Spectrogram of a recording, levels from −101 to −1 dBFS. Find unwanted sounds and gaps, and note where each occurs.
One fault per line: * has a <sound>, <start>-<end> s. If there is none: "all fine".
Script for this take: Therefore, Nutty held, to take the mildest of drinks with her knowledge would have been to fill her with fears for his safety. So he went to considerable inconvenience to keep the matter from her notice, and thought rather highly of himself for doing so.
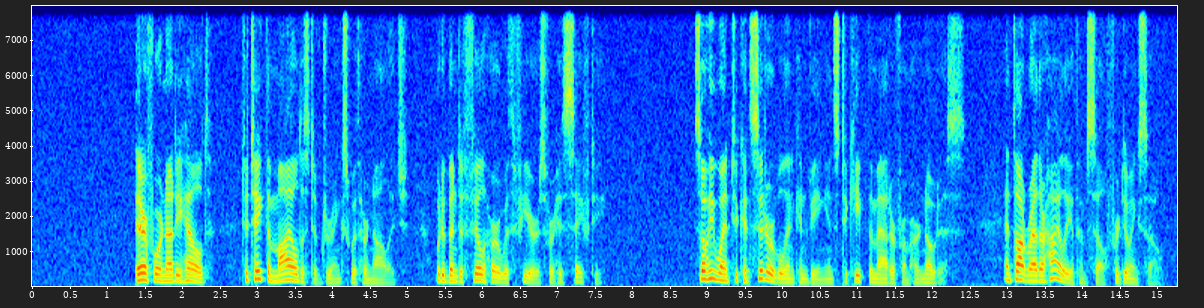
all fine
